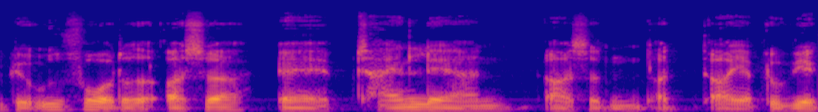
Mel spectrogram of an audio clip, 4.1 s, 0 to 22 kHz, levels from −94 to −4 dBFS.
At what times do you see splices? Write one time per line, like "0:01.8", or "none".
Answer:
0:01.3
